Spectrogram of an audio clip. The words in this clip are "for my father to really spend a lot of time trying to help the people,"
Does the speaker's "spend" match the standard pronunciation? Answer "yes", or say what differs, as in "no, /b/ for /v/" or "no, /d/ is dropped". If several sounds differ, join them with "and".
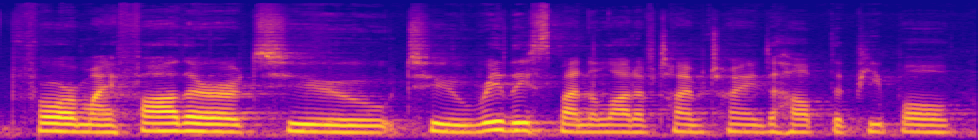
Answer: yes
